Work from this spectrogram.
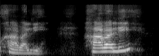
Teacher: palabra por ejemplo jabalí jabali yo lo separo y lo silabeo Dónde tiene la mayor fuerza de voz en Li en la li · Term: acento prosódico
